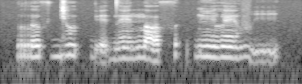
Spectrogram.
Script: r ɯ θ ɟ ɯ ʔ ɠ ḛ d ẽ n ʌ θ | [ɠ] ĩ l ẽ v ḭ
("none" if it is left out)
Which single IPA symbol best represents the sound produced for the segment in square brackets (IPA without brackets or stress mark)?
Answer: ɓ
